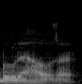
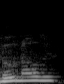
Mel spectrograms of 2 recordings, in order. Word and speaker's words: Budenholzer: will be the Phoenix Suns, who fired Bud Budenholzer. I said, what else I call him? Fred? What's his name? I forgot. Ain't it Mike? Yeah. Mike Budenholzer?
